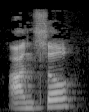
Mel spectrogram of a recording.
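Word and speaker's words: answer: कुछ वर्ड्स में W silent होता है, वो वर्ड्स हैं हु, हुज, होल, हुम, हुएवर, आंसर एंड टू.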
